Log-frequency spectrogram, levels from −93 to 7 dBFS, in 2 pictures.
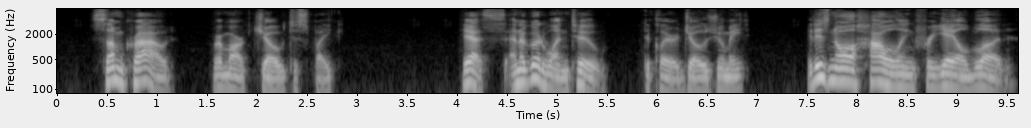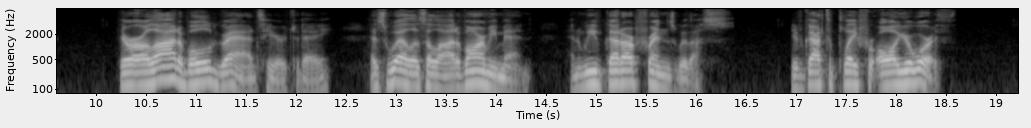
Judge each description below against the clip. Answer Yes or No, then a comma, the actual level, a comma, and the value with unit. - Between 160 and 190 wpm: Yes, average, 175 wpm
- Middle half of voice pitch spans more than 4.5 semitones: Yes, wide, 5.6 semitones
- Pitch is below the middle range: Yes, low, 120 Hz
